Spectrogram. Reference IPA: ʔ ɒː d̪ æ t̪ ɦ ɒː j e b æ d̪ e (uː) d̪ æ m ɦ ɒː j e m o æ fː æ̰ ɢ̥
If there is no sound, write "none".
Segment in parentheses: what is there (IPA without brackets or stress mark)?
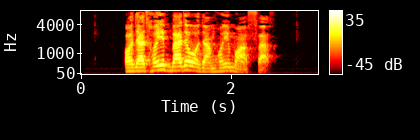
ɒː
